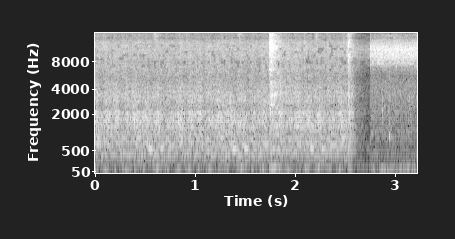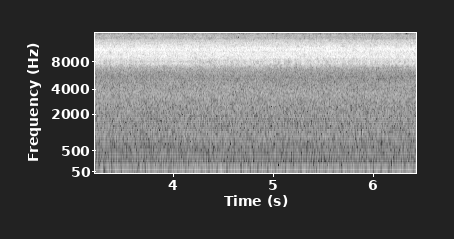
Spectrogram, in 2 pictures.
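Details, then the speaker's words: Third-gen street car with new third set of spark plug wires and EGR block-off plate, just refueled, battery dying: starter cranks in quick rhythm a couple of seconds, engine never catches. Timing uncertain; carburetor has no fuel pressure, fueling suspected. "It makes noise. We don't really know if the timing's right. We know that the carburetor doesn't have fuel pressure at all, so we know the fueling's not quite right."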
